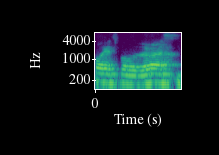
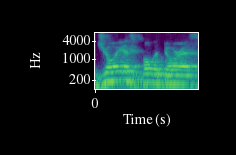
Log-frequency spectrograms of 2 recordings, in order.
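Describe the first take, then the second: First: It is said with a Spanish pronunciation. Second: It is said with an American English pronunciation. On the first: "the title is in Spanish" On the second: "American gringo pronunciation"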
